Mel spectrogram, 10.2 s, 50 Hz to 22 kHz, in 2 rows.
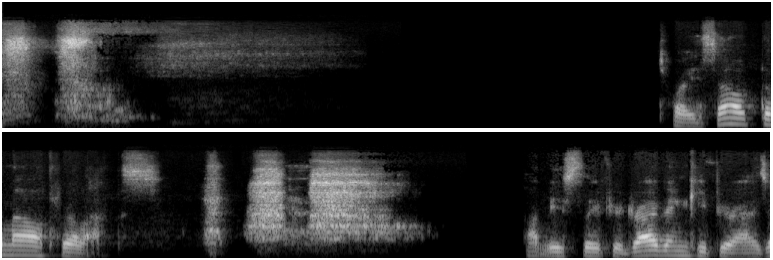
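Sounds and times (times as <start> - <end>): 
two quick sharp sniffs through the nose in a breathing exercise: 0.0 - 1.4
speech: 4.4 - 6.6, 8.6 - 10.2.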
